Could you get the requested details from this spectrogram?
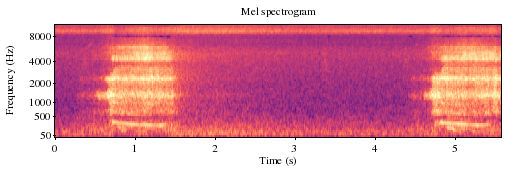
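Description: Two loud, rasping, snorting snores about four seconds apart over steady background hiss; sleep snoring.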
